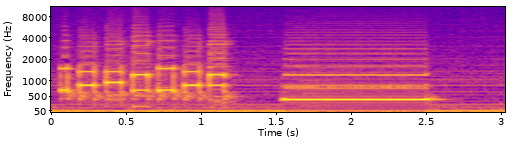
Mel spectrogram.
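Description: Mobile phone dialing: a quick run of about six bright keypad tones, followed by a single steady, loud tone lasting about a second. No one speaks.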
